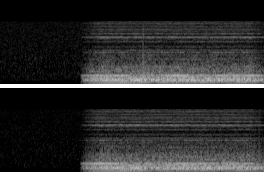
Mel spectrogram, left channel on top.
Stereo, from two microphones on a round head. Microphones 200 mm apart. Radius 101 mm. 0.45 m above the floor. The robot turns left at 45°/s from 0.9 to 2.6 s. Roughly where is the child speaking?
I don't hear a child speaking.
